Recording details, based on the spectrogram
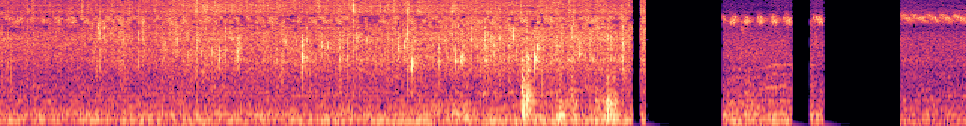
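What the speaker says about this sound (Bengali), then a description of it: "আমার আলু তো ভাজা হয়ে গেছে" Potatoes frying in oil in a pan, a continuous soft sizzle with occasional pops and scraping, cut by short gaps of silence near the end.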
